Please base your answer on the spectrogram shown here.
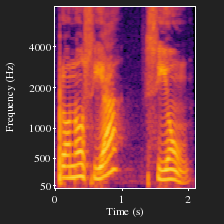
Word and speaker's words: prononciation: और next word है PRONONCIATION, तो PRO को पढ़ेंगे प्रो, प्रो, NON को पढ़ेंगे नो, प्रोनो, CIA को पढ़ेंगे सिया, प्रोनोसिया सियों, तो प्रोनोसियासियों, प्रोनाउंसिएशन, उच्चारण।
